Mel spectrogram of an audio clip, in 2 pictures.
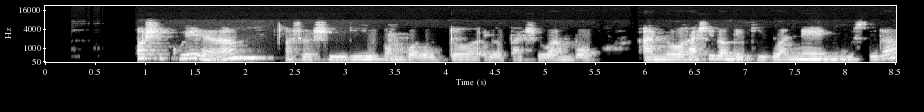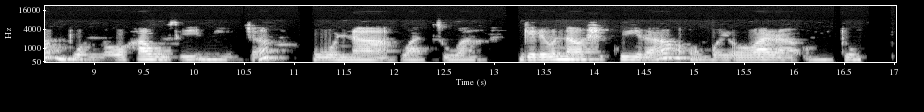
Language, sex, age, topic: Oshiwambo, male, 18-24, agriculture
